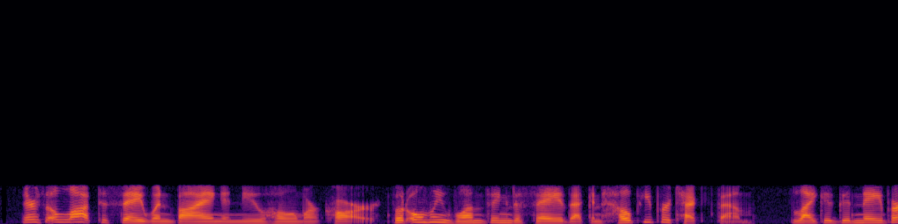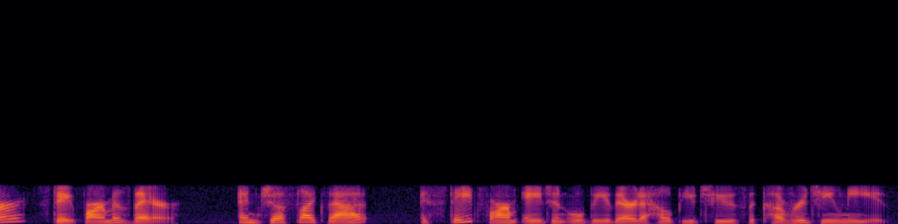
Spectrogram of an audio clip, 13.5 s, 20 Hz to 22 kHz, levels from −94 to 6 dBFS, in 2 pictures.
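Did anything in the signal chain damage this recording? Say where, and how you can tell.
No: the chain is an ordinary G.711 A-law telephone path at 64 kbps, passing 200 Hz to 3.7 kHz with nothing above 3.8 kHz, which is the line's own band limit rather than damage.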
